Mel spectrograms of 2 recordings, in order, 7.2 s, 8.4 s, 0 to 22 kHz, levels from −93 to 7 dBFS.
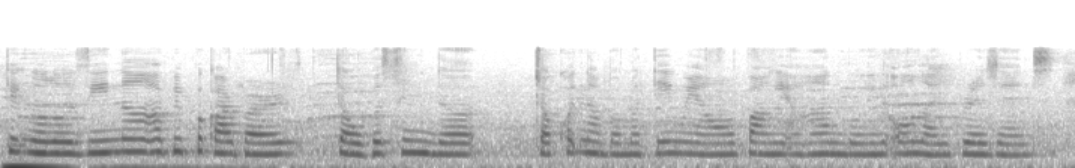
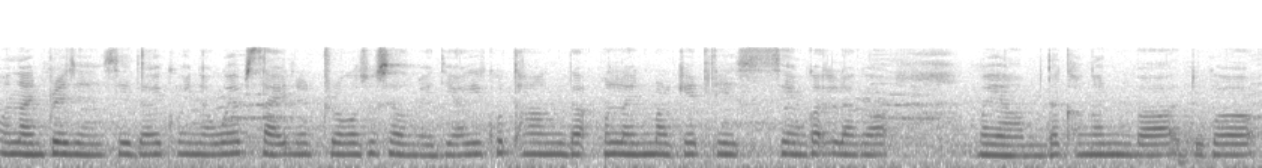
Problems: background sounds at intervals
